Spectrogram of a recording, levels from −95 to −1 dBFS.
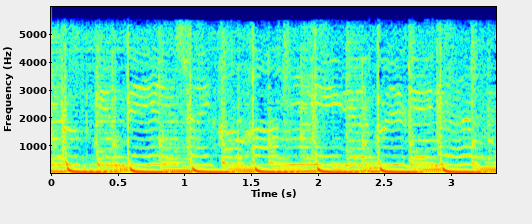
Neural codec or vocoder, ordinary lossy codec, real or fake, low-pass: none; AAC, 32 kbps; real; 5.4 kHz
